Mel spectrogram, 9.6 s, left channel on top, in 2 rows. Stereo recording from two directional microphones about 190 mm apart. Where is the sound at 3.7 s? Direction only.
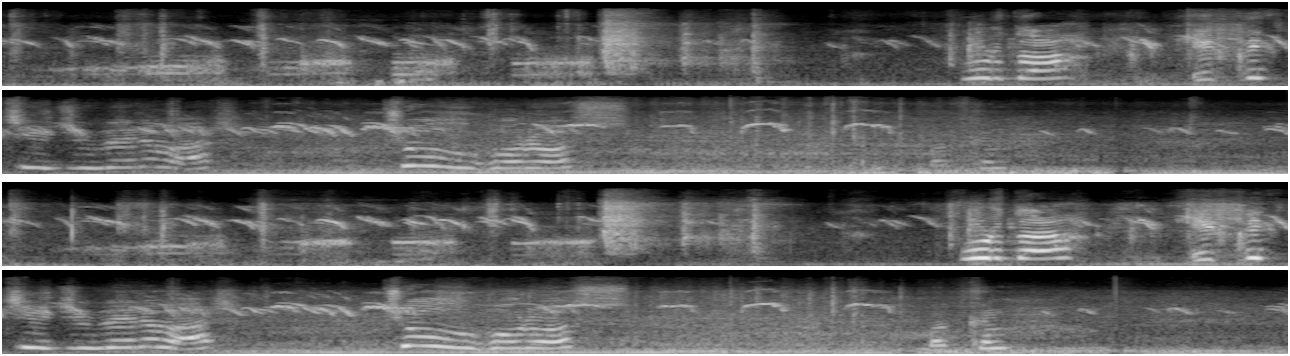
50° right (ahead or behind).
